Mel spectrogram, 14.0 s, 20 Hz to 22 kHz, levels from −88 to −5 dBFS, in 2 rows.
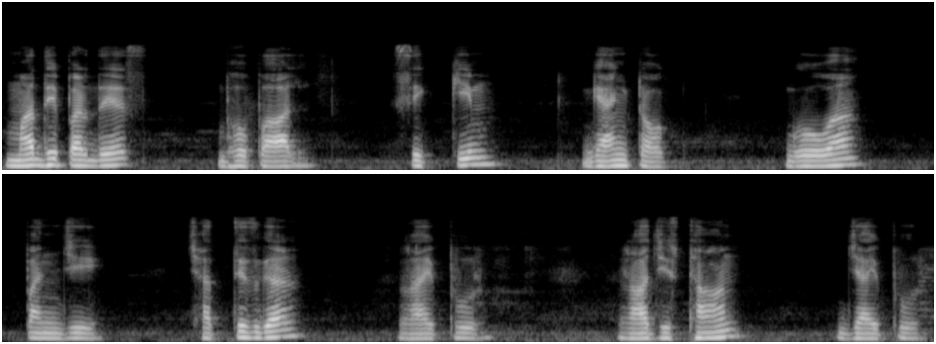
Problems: constant background noise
